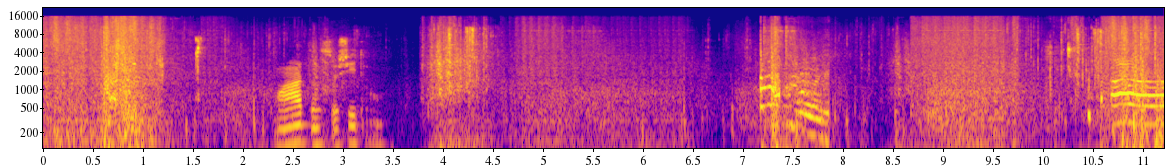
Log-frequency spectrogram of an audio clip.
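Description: A weapon clicks and clatters as it is handled.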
